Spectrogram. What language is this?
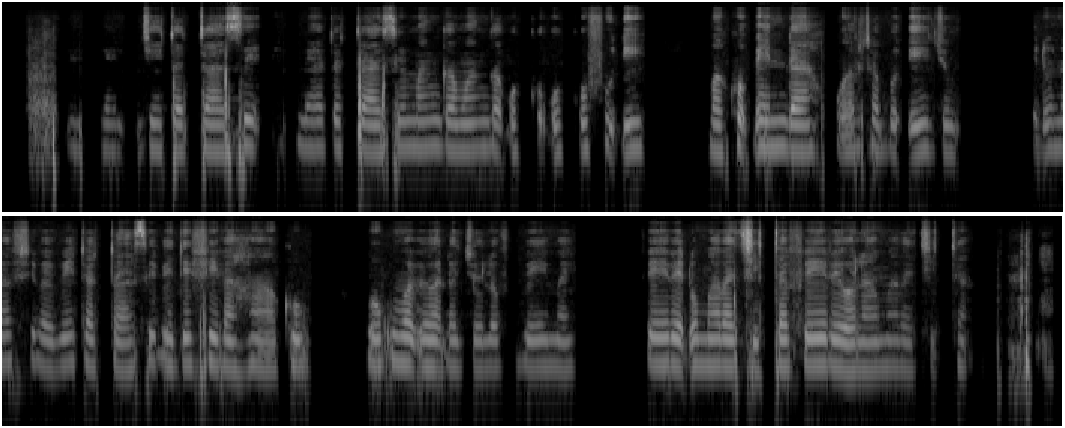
Fula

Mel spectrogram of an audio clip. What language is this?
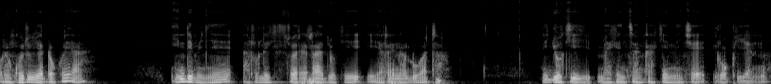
Masai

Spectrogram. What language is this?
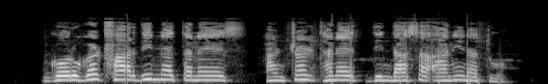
Gawar-Bati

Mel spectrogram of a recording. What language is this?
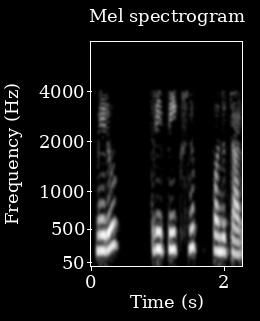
Telugu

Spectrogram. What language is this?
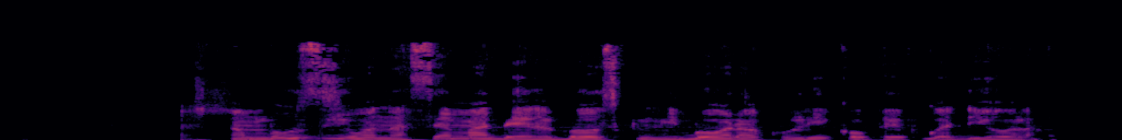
Swahili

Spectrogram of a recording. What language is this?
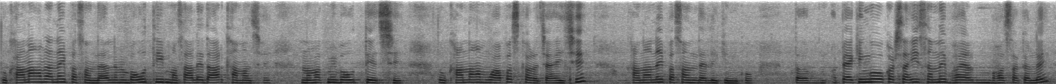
Maithili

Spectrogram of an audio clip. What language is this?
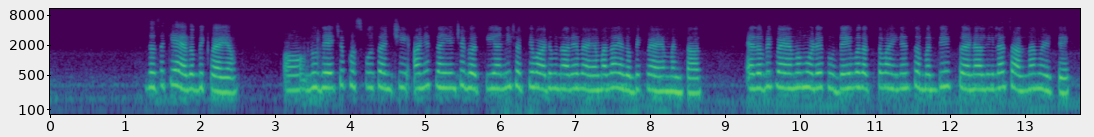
Marathi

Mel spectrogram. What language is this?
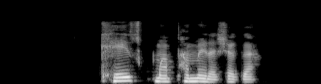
Western Highland Purepecha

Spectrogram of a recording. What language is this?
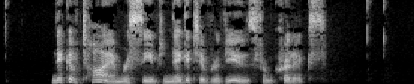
English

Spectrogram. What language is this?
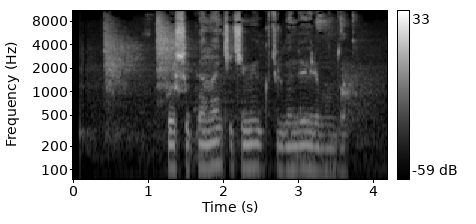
Kyrgyz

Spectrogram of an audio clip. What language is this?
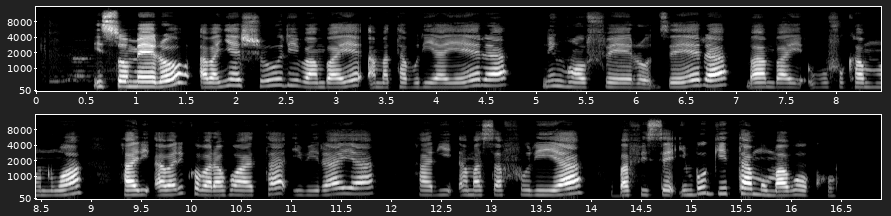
Rundi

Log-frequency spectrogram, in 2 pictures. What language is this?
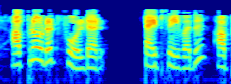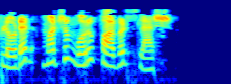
Tamil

